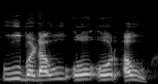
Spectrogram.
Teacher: ऊ, बड़ा ऊ, ओ और औ, ये 4 स्वर होते हैं जो वृत्ताकार स्वर होते हैं, ओष्ठाकृति को गोल कर देते हैं। इन स्वरों के उच्चारण में होठों का आकार गोल होता प्रतीत होता है।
